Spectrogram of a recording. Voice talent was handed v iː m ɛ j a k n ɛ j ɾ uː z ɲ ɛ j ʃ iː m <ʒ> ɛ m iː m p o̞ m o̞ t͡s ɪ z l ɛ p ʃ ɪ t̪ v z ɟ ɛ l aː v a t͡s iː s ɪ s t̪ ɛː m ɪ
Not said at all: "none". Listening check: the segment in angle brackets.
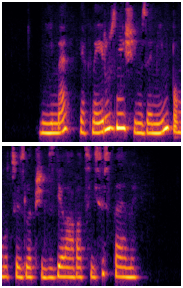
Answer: z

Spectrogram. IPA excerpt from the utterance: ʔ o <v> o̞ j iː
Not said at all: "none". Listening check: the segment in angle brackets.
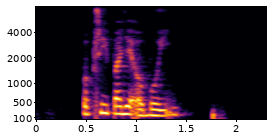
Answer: b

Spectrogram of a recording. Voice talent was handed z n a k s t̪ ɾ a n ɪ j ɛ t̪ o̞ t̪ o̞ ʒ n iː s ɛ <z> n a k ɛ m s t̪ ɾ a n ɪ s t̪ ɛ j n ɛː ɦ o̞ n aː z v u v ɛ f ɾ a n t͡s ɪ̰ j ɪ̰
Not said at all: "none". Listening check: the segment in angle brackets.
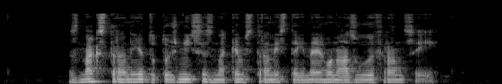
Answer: z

